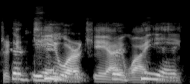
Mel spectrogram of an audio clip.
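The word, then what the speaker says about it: Türkiye: Turkiye.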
